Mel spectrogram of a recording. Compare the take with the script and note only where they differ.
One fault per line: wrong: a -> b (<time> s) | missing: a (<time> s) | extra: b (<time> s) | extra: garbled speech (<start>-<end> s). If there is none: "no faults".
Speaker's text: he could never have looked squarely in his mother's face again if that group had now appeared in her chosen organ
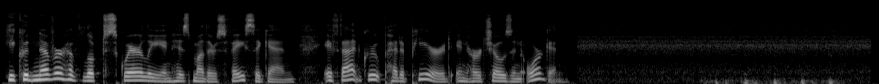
missing: now (4.0 s)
